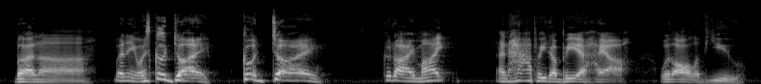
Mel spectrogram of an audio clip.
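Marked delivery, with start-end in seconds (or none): 1.5-6.3 fake, botched Australian accent, pitched up. Greeting everyone, happy to be here: put-on australian accent. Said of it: "that accent would be so fun to have".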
